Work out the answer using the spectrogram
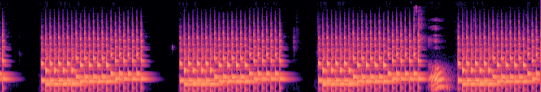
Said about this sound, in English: My phone vibrating and ringing.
